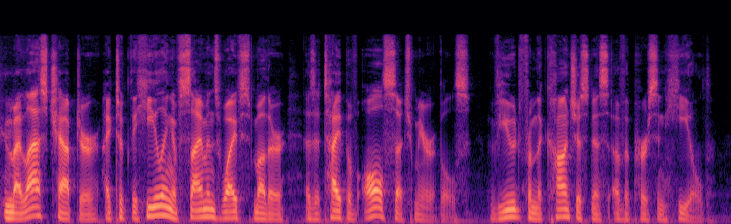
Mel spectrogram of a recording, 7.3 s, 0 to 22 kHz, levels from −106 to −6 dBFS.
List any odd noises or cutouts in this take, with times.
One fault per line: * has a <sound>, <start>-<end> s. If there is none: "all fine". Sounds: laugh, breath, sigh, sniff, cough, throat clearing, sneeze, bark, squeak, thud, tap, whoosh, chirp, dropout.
all fine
